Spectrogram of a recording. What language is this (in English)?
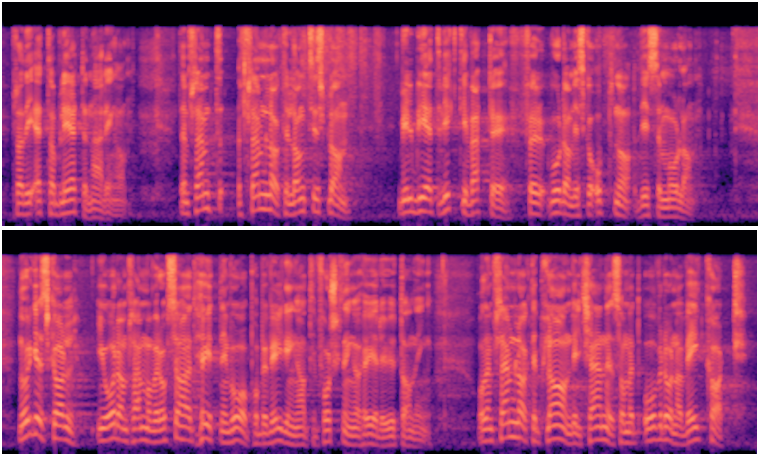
Norwegian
